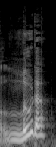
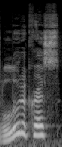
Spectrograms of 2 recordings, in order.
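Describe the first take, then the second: First: Luda called short and sharp, higher, rising; calling the dog. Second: Calling the dog. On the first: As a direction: snap the short name out to grab attention. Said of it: "If I go". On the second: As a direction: call the dog by its long name in a high sing-song. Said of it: "If I'm like". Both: Shown as a demonstration.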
